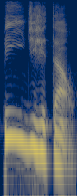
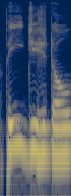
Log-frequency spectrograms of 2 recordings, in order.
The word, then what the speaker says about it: phygital: nas mídias sociais o fenômeno é conhecido como P digital um híbrido de físico e digital notas do narrador o texto P digital se escreve p h y g i t a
